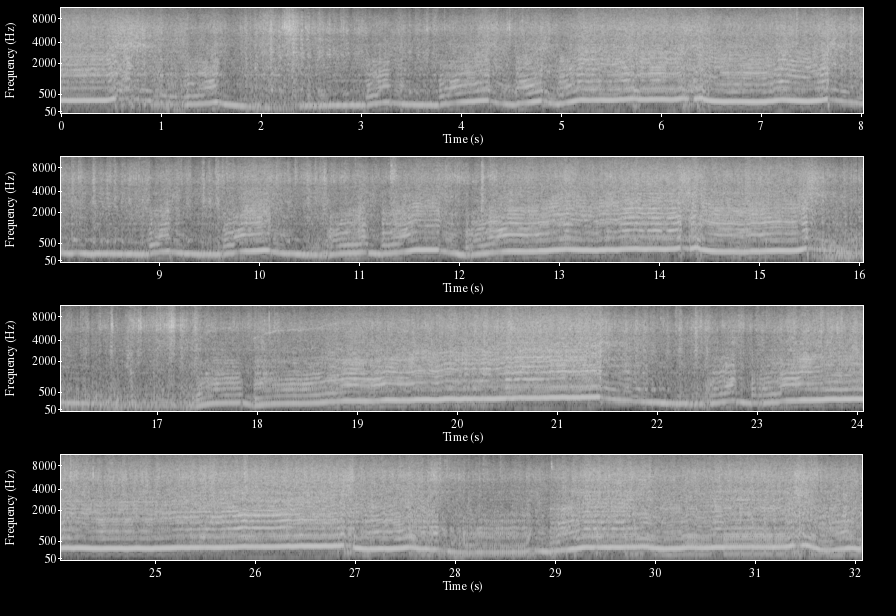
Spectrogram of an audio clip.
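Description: Onboard sound of an autocross racing car's engine driven hard, its revs climbing and dropping again and again, with one long dip and slow climb about halfway through.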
